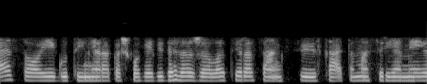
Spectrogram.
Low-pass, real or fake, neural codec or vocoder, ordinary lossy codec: 7.2 kHz; real; none; MP3, 32 kbps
